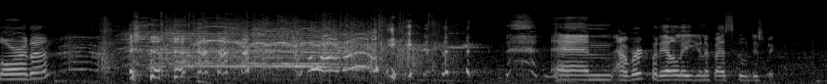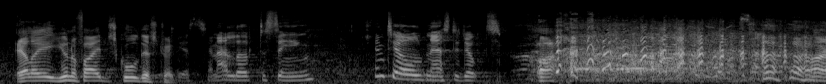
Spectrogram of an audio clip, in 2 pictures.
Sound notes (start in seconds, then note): 0.6 cheering; 13.5 laughter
